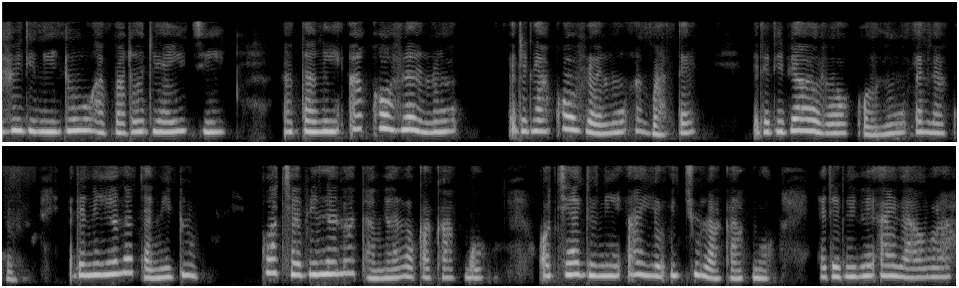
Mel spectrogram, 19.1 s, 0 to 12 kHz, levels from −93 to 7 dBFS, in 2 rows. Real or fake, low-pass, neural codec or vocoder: fake; 7.2 kHz; codec, 16 kHz, 2 kbps, FreqCodec, smaller model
